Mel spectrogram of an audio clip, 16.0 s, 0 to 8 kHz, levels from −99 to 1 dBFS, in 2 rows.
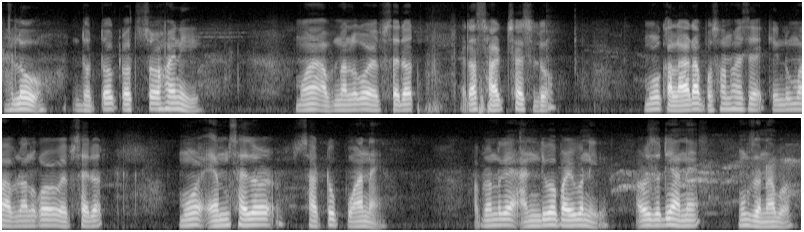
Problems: none marked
